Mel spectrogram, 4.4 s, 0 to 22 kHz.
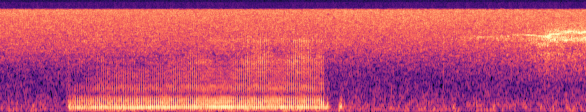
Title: Our 17 year old cat snoring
